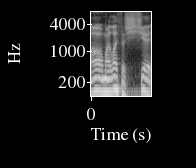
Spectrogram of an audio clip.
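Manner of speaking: mock high-pitched, drawn-out angry scream. Speaker recalls whacking bushes with a sword during an argument, retelling own screaming. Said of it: "I was just screaming like".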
